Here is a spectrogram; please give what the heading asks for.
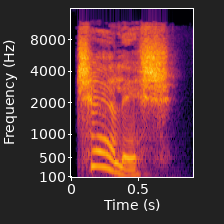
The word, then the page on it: churlish: British English; ɜː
